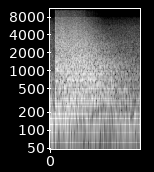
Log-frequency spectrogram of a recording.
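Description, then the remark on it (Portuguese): A sudden, loud gunshot crack bursts out, followed by a dense, roaring wash of noise that slowly fades over the next second and a half. No one speaks. “Aqui tá vendo só o tiro.”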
